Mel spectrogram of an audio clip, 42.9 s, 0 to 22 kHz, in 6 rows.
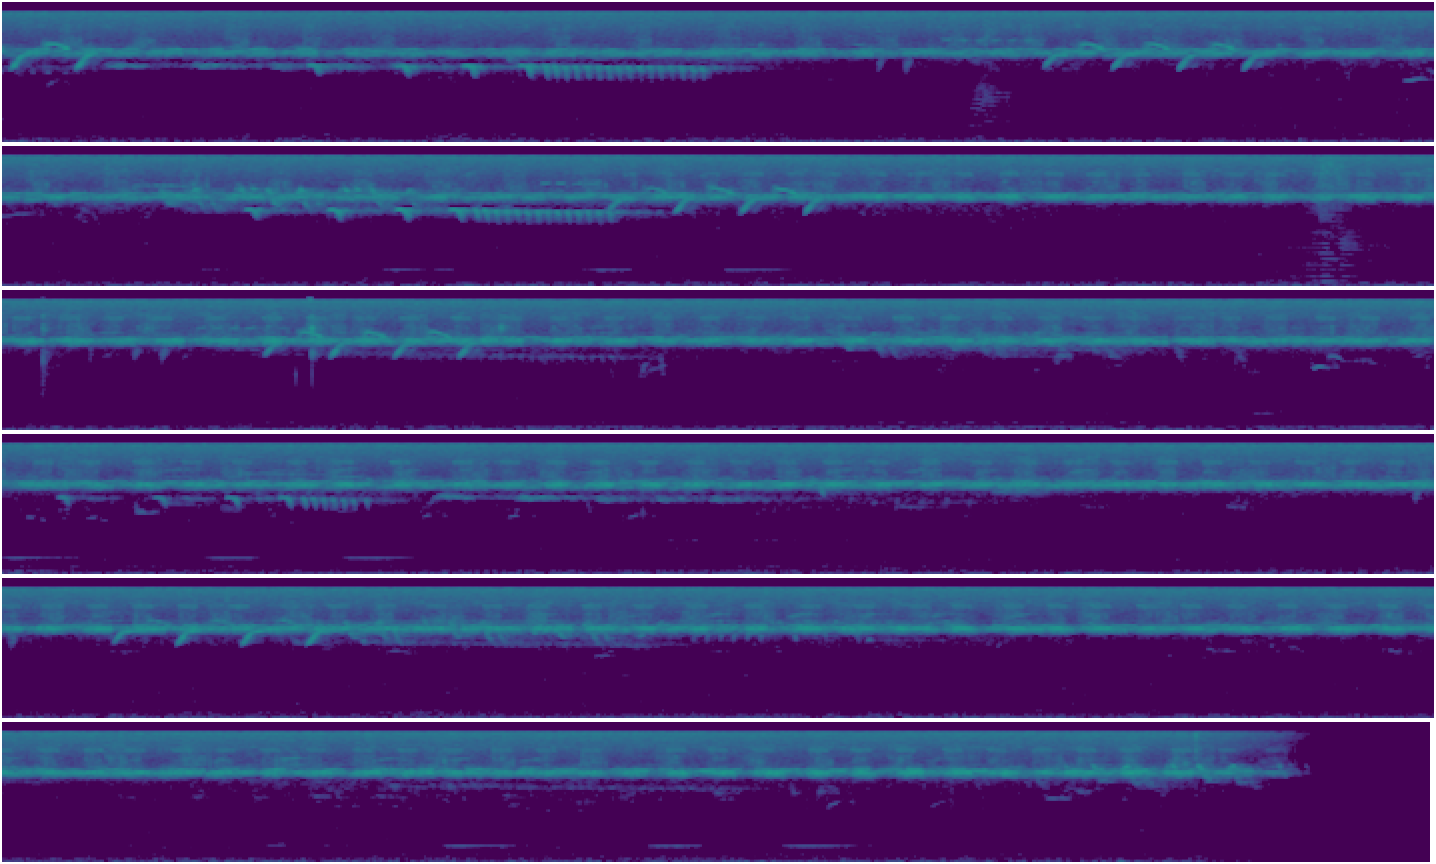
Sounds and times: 0.0s Frogs 3.7s
4.8s Frogs 11.6s
18.4s Frogs 27.8s
36.6s Frogs 42.2s

